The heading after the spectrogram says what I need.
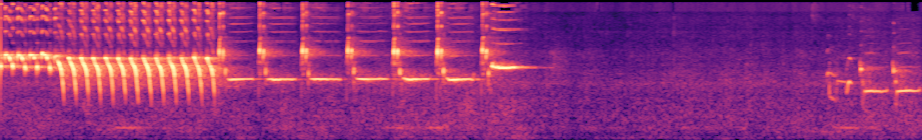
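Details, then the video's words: Canary song: a fast rattling trill gives way to evenly spaced sharp notes, each a click with a flat whistle, then a pause and a few soft falling chirps. "canary singing video"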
